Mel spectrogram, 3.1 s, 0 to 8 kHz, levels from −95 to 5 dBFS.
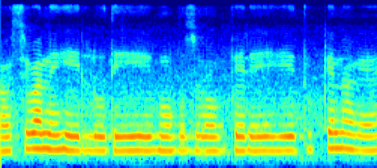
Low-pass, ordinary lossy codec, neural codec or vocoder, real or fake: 7.2 kHz; none; vocoder, 22.05 kHz, 80 mel bands, Vocos; fake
